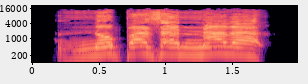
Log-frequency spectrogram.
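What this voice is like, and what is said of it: Passable imitation of a wheezing voice. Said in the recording (Spanish): “en una pasable imitación de la jadeante voz de Cola Gusano”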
